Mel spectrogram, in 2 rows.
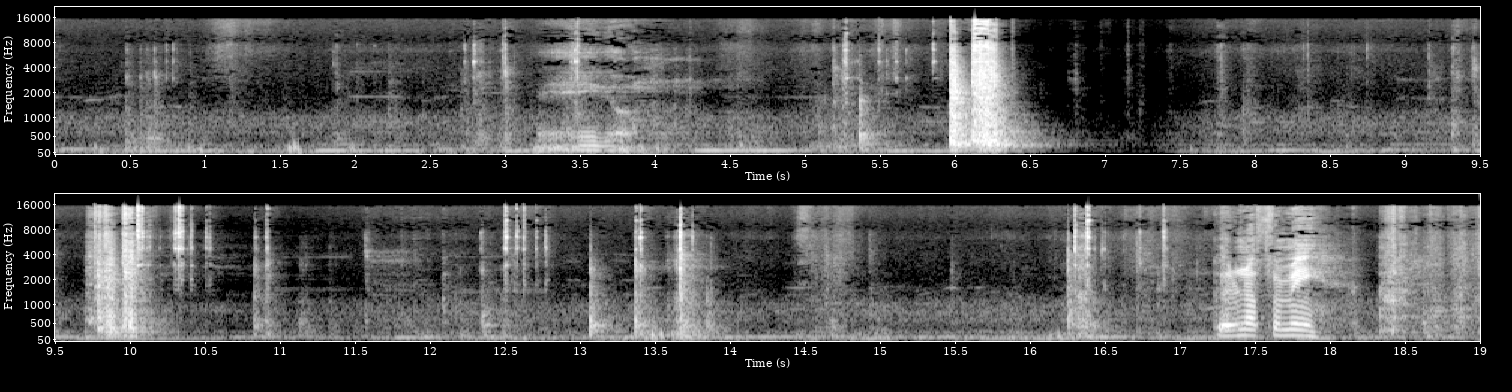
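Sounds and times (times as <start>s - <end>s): low hum: 0.0s - 17.2s
tools clanking on metal: 9.7s - 11.0s, 12.3s - 13.9s.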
